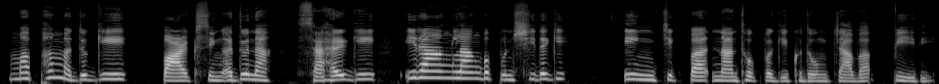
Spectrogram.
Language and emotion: Manipuri, happy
